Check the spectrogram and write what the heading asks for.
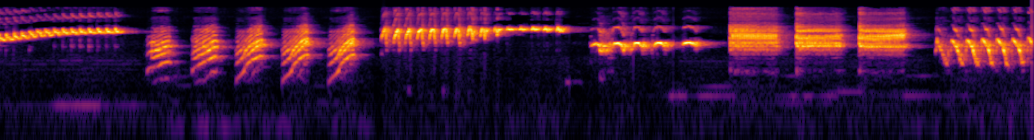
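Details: Song of an Asian pied starling, played to raise a kept bird's mettle and draw out its full song; a rising whistle, rapid repeated dropping chips, a long buzzy note, then harsh rasping bursts.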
